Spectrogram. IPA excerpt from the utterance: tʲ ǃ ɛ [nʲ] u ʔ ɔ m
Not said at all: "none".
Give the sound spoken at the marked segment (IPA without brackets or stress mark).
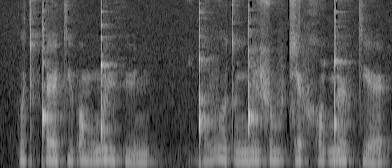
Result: tʲ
